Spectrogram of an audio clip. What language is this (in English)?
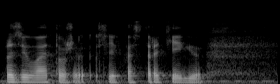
Russian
